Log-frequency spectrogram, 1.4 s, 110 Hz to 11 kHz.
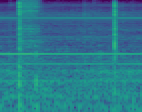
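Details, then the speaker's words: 2006 Mazda3 2.0 with code P2177 (system too lean off idle, bank 1), poor performance: sharp light ticks about once a second from the intake runner control valve switching normally; the other runner valve makes no click, solenoid suspected. "that that ticking sound that's what she should be hearing on both cylinders"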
